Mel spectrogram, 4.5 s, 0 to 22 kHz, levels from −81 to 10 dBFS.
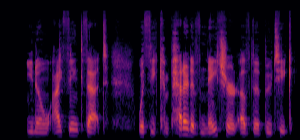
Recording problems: thin; very; fading below 450 Hz

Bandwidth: 15.5 kHz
